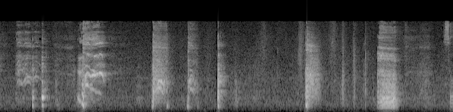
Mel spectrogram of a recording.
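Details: An adult acts out stifled coughs and throat clearing while trying to hold a cough in: a string of short, muffled bursts in a small quiet room; cough.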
